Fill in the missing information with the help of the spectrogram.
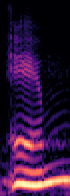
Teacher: tanwinnya ini masuk ke mim disertai bunyi dengung jadi bunyinya m dan tahan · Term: Idgham Bighunnah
